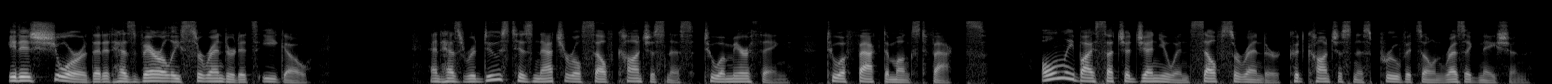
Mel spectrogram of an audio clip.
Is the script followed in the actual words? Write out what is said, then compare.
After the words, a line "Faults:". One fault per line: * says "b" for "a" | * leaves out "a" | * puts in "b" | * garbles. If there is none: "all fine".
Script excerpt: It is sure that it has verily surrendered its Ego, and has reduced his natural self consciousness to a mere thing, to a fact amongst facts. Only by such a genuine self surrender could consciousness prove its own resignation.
It is sure that it has verily surrendered its Ego, and has reduced his natural self consciousness to a mere thing, to a fact amongst facts. Only by such a genuine self surrender could consciousness prove its own resignation.
Faults:
all fine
